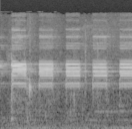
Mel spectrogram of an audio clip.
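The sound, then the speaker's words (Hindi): A car alarm goes off in five evenly spaced bursts of bright, high-pitched beeping, separated by brief gaps. “जाओ इस alarm को बंद करो जल्दी”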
